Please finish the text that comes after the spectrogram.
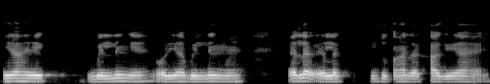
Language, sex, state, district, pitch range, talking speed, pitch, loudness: Hindi, male, Bihar, Supaul, 135-145 Hz, 160 wpm, 135 Hz, -14 LUFS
